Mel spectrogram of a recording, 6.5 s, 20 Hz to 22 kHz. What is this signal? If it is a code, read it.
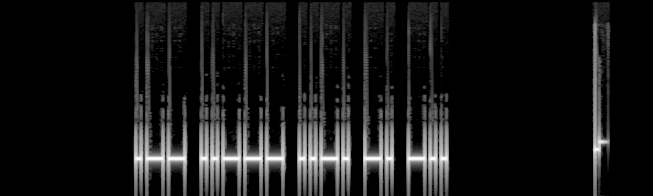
Morse code, heard as a keyed tone, about 22 wpm, 700 Hz. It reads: W2FND
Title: USA Call Signs Repeated 2x 22wpm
